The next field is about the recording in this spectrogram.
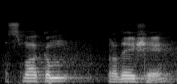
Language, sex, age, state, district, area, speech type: Sanskrit, male, 30-45, Karnataka, Shimoga, rural, spontaneous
